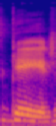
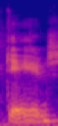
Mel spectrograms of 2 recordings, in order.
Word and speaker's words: Gage: It's Gage. It's just spelled very weird, but it is pronounced Gage.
